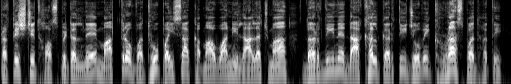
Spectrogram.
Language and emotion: Gujarati, disgusted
